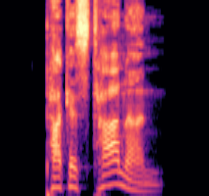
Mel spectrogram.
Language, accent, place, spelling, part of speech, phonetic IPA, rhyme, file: German, Germany, Berlin, Pakistanern, noun, [pakɪsˈtaːnɐn], -aːnɐn, De-Pakistanern.ogg
- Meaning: dative plural of Pakistaner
